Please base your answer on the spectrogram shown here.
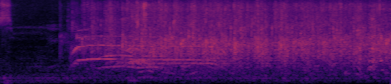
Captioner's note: applause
